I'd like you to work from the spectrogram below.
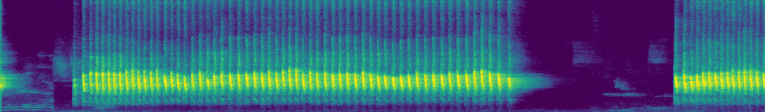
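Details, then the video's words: Kapas tembak (pied triller) song played as a training master for songbirds: a long, fast, even rattling trill of sharp notes held at one high pitch for about seven seconds, then a pause before another trill begins. "SUARA KAPAS TEMBAK SUPER JERNIH UNTUK MASTERAN BURUNG JUARA"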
